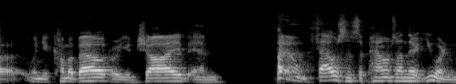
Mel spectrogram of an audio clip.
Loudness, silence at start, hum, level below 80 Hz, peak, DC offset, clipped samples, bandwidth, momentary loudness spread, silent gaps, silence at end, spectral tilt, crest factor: -21 LUFS; 0 s; none; -68 dBFS; -4 dBFS; under 0.1%; under 0.1%; 10.5 kHz; 14 LU; 2.53-2.72 s; 0 s; -6 dB/octave; 16 dB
